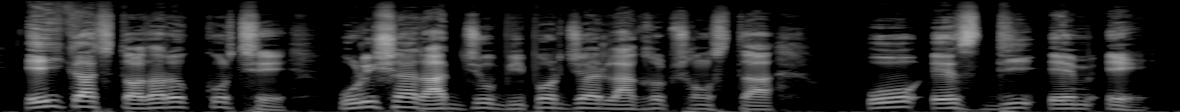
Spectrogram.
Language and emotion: Bengali, neutral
